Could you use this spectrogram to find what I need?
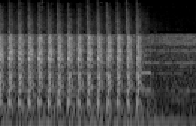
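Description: Automatic gunfire in a military engagement: a fast, even burst of more than a dozen sharp shots, then it cuts off into a low steady rumble.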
